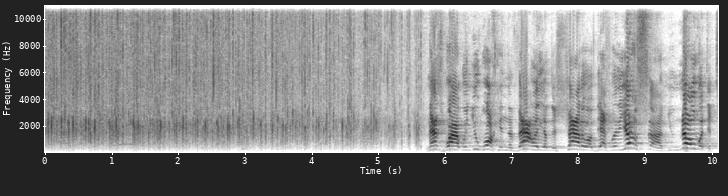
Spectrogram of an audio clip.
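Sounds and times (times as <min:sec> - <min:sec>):
audience clapping hands: 0:00.0 - 0:06.4
speech: 0:05.7 - 0:10.0.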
